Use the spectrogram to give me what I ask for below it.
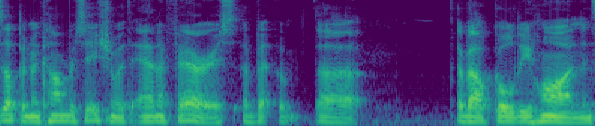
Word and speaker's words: Anna Faris: matter and the worth of knowledge I like Anna Faris I like Anna Faris onna an affair on a ferris are saying her name wrong I like on Ferris this is our second out of folks who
